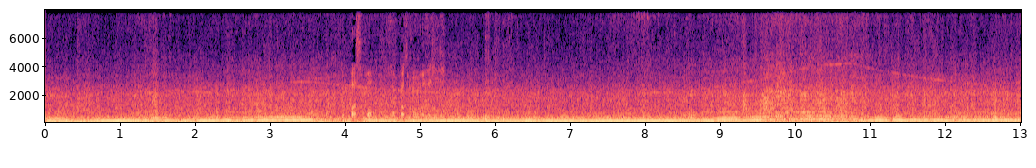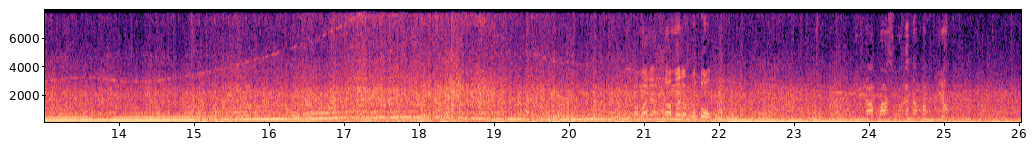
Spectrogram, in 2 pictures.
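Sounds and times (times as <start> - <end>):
car engine revving from inside: 0.0 - 24.9.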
